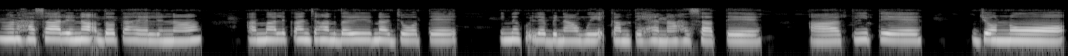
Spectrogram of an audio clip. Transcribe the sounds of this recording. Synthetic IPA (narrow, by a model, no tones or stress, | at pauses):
manɦasaɾɛnaʔd̪ɔt̪aɦalɛna | amalɛkand͡ʒaɦand̪əɾiɾɛnaʔd͡ʒɔt̪ɛ | inəkuclɛbinaɡujɛʔkamt̪ɛɦɛnaɦasat̪ɛ | aɾt̪it̪ɛ | d͡ʒɔnɔ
